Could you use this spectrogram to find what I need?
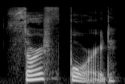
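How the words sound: It is said with English-style sounds and stress. The speaker calls it right. "이렇게 발음해 주시면 되겠습니다"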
